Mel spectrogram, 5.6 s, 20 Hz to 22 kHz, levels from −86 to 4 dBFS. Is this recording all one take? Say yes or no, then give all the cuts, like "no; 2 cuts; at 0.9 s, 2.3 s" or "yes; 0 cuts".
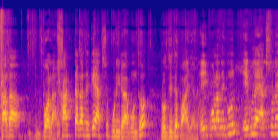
no; 2 cuts; at 1.1 s, 3.9 s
